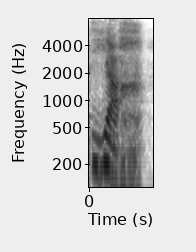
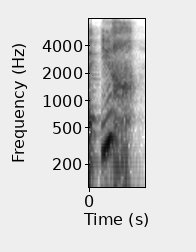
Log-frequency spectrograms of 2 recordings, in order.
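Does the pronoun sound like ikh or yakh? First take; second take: yakh; ikh. First: The pronoun is pronounced yakh, with initial y. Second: The pronoun is pronounced ikh, without initial y. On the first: "они везде говорят «ях»" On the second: This is the standard form. "нормативного «их»"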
